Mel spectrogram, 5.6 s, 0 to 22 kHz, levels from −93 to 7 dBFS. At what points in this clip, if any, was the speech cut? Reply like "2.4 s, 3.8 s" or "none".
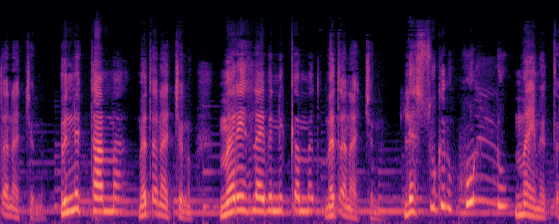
none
